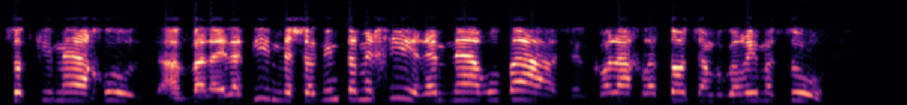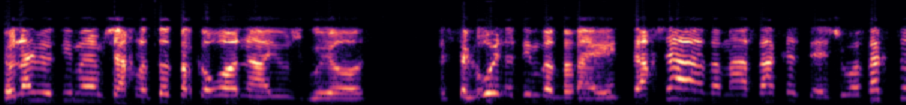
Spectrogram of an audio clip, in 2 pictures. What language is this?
Hebrew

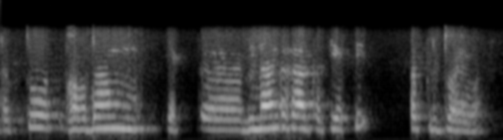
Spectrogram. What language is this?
Sanskrit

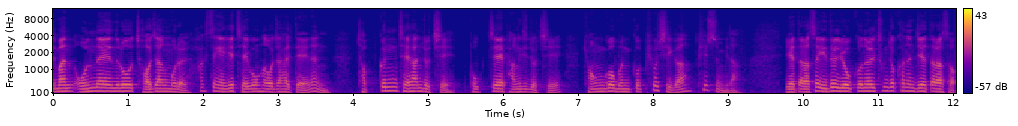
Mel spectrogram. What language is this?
Korean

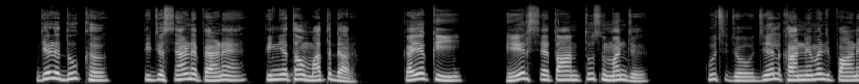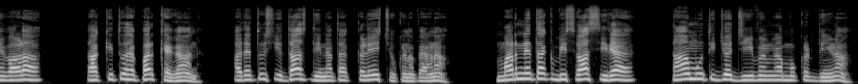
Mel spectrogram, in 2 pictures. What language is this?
Gaddi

